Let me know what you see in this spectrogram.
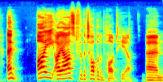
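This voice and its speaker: A man speaks with an Australian accent, his bright, sharp tone carried by lively intonation. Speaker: podcast co-host. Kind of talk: casual chat.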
